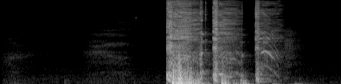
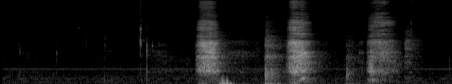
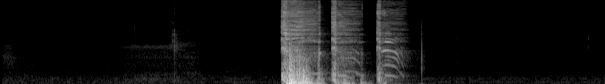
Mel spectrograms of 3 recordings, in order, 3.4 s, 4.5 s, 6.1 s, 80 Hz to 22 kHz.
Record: {
  "cough_length": "3.4 s",
  "cough_amplitude": 26192,
  "cough_signal_mean_std_ratio": 0.29,
  "exhalation_length": "4.5 s",
  "exhalation_amplitude": 2572,
  "exhalation_signal_mean_std_ratio": 0.36,
  "three_cough_length": "6.1 s",
  "three_cough_amplitude": 32768,
  "three_cough_signal_mean_std_ratio": 0.19,
  "survey_phase": "beta (2021-08-13 to 2022-03-07)",
  "age": "45-64",
  "gender": "Female",
  "wearing_mask": "No",
  "symptom_none": true,
  "smoker_status": "Never smoked",
  "respiratory_condition_asthma": false,
  "respiratory_condition_other": false,
  "recruitment_source": "REACT",
  "submission_delay": "2 days",
  "covid_test_result": "Negative",
  "covid_test_method": "RT-qPCR"
}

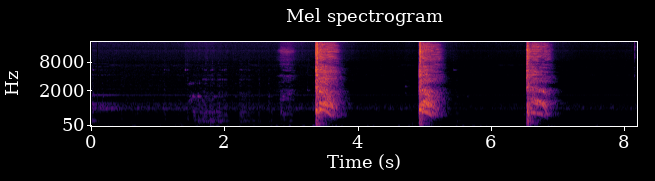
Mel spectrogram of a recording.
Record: {
  "three_cough_length": "8.2 s",
  "three_cough_amplitude": 32768,
  "three_cough_signal_mean_std_ratio": 0.25,
  "survey_phase": "beta (2021-08-13 to 2022-03-07)",
  "age": "65+",
  "gender": "Male",
  "wearing_mask": "No",
  "symptom_none": true,
  "smoker_status": "Never smoked",
  "respiratory_condition_asthma": true,
  "respiratory_condition_other": false,
  "recruitment_source": "REACT",
  "submission_delay": "2 days",
  "covid_test_result": "Negative",
  "covid_test_method": "RT-qPCR",
  "influenza_a_test_result": "Negative",
  "influenza_b_test_result": "Negative"
}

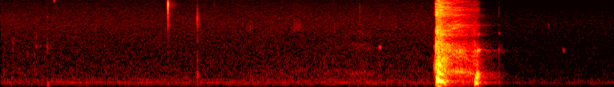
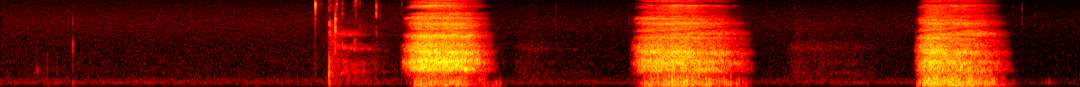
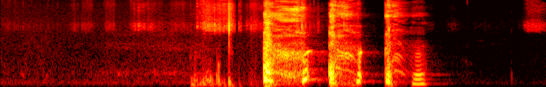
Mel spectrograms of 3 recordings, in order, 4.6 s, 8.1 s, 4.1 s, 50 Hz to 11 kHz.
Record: {
  "cough_length": "4.6 s",
  "cough_amplitude": 32768,
  "cough_signal_mean_std_ratio": 0.14,
  "exhalation_length": "8.1 s",
  "exhalation_amplitude": 30889,
  "exhalation_signal_mean_std_ratio": 0.37,
  "three_cough_length": "4.1 s",
  "three_cough_amplitude": 32768,
  "three_cough_signal_mean_std_ratio": 0.3,
  "survey_phase": "beta (2021-08-13 to 2022-03-07)",
  "age": "18-44",
  "gender": "Female",
  "wearing_mask": "No",
  "symptom_cough_any": true,
  "symptom_sore_throat": true,
  "symptom_diarrhoea": true,
  "symptom_fatigue": true,
  "symptom_headache": true,
  "smoker_status": "Ex-smoker",
  "respiratory_condition_asthma": false,
  "respiratory_condition_other": false,
  "recruitment_source": "Test and Trace",
  "submission_delay": "2 days",
  "covid_test_result": "Positive",
  "covid_test_method": "LFT"
}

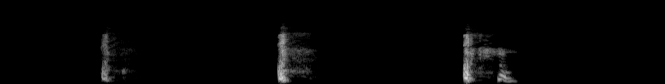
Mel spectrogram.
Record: {
  "three_cough_length": "6.7 s",
  "three_cough_amplitude": 27446,
  "three_cough_signal_mean_std_ratio": 0.16,
  "survey_phase": "beta (2021-08-13 to 2022-03-07)",
  "age": "45-64",
  "gender": "Female",
  "wearing_mask": "No",
  "symptom_none": true,
  "smoker_status": "Ex-smoker",
  "respiratory_condition_asthma": false,
  "respiratory_condition_other": false,
  "recruitment_source": "REACT",
  "submission_delay": "2 days",
  "covid_test_result": "Negative",
  "covid_test_method": "RT-qPCR",
  "influenza_a_test_result": "Unknown/Void",
  "influenza_b_test_result": "Unknown/Void"
}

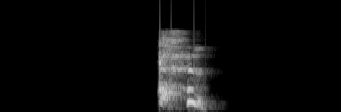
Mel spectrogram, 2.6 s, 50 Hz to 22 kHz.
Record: {
  "cough_length": "2.6 s",
  "cough_amplitude": 29622,
  "cough_signal_mean_std_ratio": 0.27,
  "survey_phase": "beta (2021-08-13 to 2022-03-07)",
  "age": "45-64",
  "gender": "Female",
  "wearing_mask": "No",
  "symptom_shortness_of_breath": true,
  "symptom_fatigue": true,
  "smoker_status": "Never smoked",
  "respiratory_condition_asthma": false,
  "respiratory_condition_other": false,
  "recruitment_source": "REACT",
  "submission_delay": "2 days",
  "covid_test_result": "Negative",
  "covid_test_method": "RT-qPCR"
}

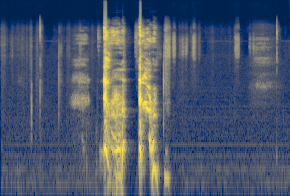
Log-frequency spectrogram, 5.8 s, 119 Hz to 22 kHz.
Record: {
  "cough_length": "5.8 s",
  "cough_amplitude": 32768,
  "cough_signal_mean_std_ratio": 0.3,
  "survey_phase": "beta (2021-08-13 to 2022-03-07)",
  "age": "45-64",
  "gender": "Female",
  "wearing_mask": "No",
  "symptom_cough_any": true,
  "symptom_runny_or_blocked_nose": true,
  "symptom_sore_throat": true,
  "symptom_headache": true,
  "symptom_onset": "7 days",
  "smoker_status": "Ex-smoker",
  "respiratory_condition_asthma": true,
  "respiratory_condition_other": false,
  "recruitment_source": "Test and Trace",
  "submission_delay": "2 days",
  "covid_test_result": "Positive",
  "covid_test_method": "RT-qPCR",
  "covid_ct_value": 30.5,
  "covid_ct_gene": "ORF1ab gene"
}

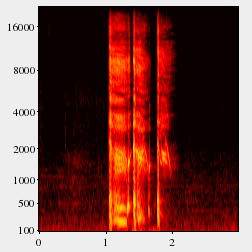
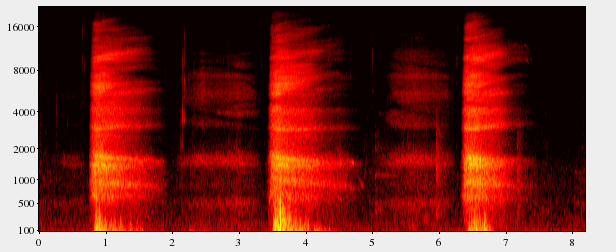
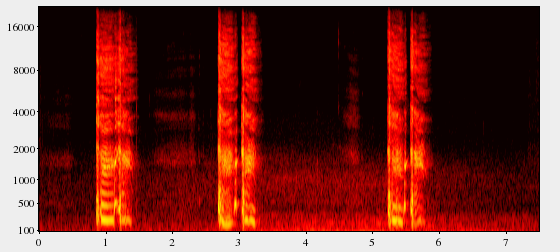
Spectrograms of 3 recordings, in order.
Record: {
  "cough_length": "3.0 s",
  "cough_amplitude": 8081,
  "cough_signal_mean_std_ratio": 0.38,
  "exhalation_length": "8.2 s",
  "exhalation_amplitude": 6019,
  "exhalation_signal_mean_std_ratio": 0.39,
  "three_cough_length": "7.5 s",
  "three_cough_amplitude": 5425,
  "three_cough_signal_mean_std_ratio": 0.42,
  "survey_phase": "alpha (2021-03-01 to 2021-08-12)",
  "age": "45-64",
  "gender": "Female",
  "wearing_mask": "No",
  "symptom_cough_any": true,
  "symptom_new_continuous_cough": true,
  "symptom_fatigue": true,
  "symptom_fever_high_temperature": true,
  "symptom_change_to_sense_of_smell_or_taste": true,
  "symptom_loss_of_taste": true,
  "smoker_status": "Never smoked",
  "respiratory_condition_asthma": false,
  "respiratory_condition_other": false,
  "recruitment_source": "Test and Trace",
  "submission_delay": "2 days",
  "covid_test_result": "Positive",
  "covid_test_method": "RT-qPCR",
  "covid_ct_value": 14.0,
  "covid_ct_gene": "ORF1ab gene",
  "covid_ct_mean": 14.3,
  "covid_viral_load": "20000000 copies/ml",
  "covid_viral_load_category": "High viral load (>1M copies/ml)"
}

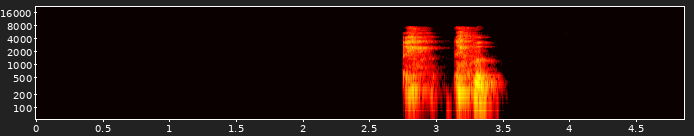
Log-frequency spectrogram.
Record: {
  "cough_length": "4.9 s",
  "cough_amplitude": 27224,
  "cough_signal_mean_std_ratio": 0.22,
  "survey_phase": "beta (2021-08-13 to 2022-03-07)",
  "age": "65+",
  "gender": "Female",
  "wearing_mask": "No",
  "symptom_cough_any": true,
  "symptom_runny_or_blocked_nose": true,
  "symptom_headache": true,
  "symptom_onset": "3 days",
  "smoker_status": "Ex-smoker",
  "respiratory_condition_asthma": false,
  "respiratory_condition_other": false,
  "recruitment_source": "Test and Trace",
  "submission_delay": "2 days",
  "covid_test_result": "Positive",
  "covid_test_method": "RT-qPCR",
  "covid_ct_value": 24.6,
  "covid_ct_gene": "N gene"
}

